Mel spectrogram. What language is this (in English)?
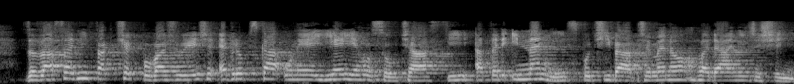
Czech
